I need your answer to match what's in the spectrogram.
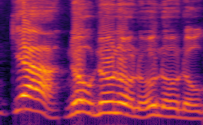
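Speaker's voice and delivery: loud, high burst; hasty mock refusal. Elf lady is offered the ring, loud flustered refusal. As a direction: rattle out emphatic refusals.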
